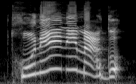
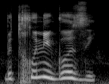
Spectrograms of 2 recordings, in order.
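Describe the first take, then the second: First: Loud, high-pitched accusation; outraged cry. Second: Said in the usual way. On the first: Acted. Wife accuses rival of taking her husband, shrieking. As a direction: shriek it in disbelief.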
